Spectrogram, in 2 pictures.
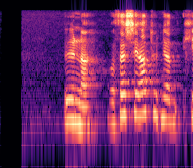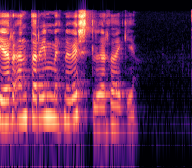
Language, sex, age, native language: Icelandic, female, 50-59, Icelandic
